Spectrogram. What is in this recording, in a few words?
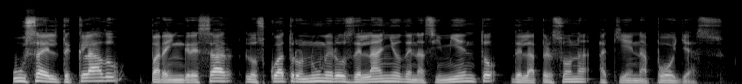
Spanish, hotline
